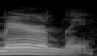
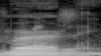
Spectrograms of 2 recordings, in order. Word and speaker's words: Maryland: grew up in Maryland, which is Merlin. and You I said it grew up in wrong. Prince George's It's County. Right. Merlin. You said it wrong. Prince George's County You said it wrong. It's is Merlin. Not whatever. Maryland. It's Merlin. Okay, because education taught me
